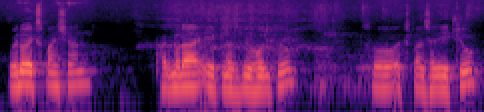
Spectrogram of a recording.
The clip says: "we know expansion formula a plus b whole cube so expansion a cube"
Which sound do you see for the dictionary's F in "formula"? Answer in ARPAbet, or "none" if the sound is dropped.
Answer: P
